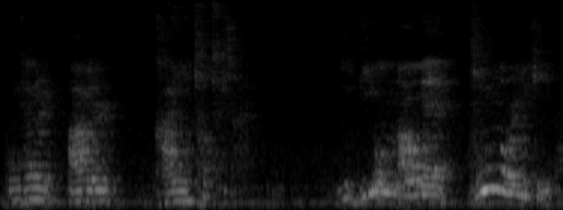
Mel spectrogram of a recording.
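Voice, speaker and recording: A male pastor preaching in a church, his fairly high voice edged with gravel. He swings into loud, emphatic bursts. The sound is echoey and distant, caught from across the hall. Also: slight background noise. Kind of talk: sermon. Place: church sanctuary.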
